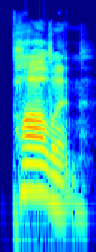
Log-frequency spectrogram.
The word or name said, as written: palin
